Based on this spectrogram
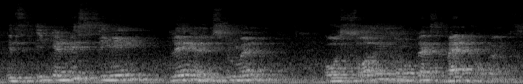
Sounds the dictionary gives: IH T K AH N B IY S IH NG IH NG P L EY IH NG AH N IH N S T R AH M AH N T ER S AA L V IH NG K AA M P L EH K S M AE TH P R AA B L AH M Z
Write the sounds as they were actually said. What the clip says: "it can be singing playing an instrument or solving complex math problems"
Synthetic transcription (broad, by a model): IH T K AH N B IY S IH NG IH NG P L EY IH NG AH N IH N S T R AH M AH N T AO S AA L IH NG K AA M P L EH K S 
